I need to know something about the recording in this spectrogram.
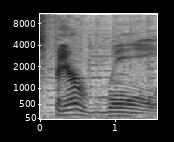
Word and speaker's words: Ferrol: Oh my god, it's Ferrol, as in like Ferris, as in iron, and roll as in ball.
